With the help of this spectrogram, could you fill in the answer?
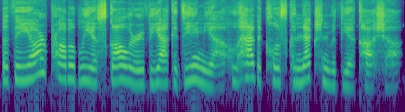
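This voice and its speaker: A high, youthful voice, recorded dry and close. It is a small, wise deity of dreams in a video game. She explains things patiently and precisely, with gentle composure. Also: no echo. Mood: calm, explaining. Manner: measured, explanatory, articulate. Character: wise gentle young girl deity of dreams, calm and thoughtful.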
